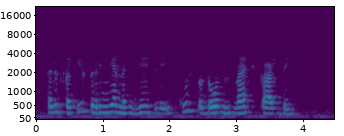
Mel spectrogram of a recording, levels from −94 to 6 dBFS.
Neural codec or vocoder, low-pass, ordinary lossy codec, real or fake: autoencoder, 48 kHz, 128 numbers a frame, DAC-VAE, trained on Japanese speech; 3.6 kHz; MP3, 32 kbps; fake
